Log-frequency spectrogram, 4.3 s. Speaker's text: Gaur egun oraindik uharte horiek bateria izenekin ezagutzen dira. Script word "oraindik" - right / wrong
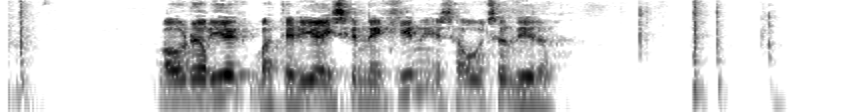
wrong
